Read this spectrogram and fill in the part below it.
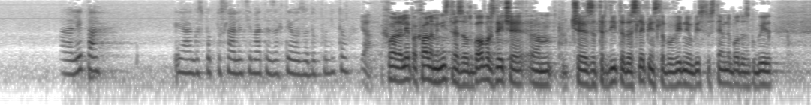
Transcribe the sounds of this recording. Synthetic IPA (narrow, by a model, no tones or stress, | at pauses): xʋaːlaleːpa | jaɡospoːt̪̚pɔslaːnɛt̪simaːt̪ɛzaxt̪eːʋɔzad̪ɔpowniːt̪əwja̰xʋaːlaleːpaxʋaːlaminist̪ɾazaɔd̪ɡɔːʋɔɾzd̪ɛjt͡ʃɛət͡ʃɛzat̪əɾd̪it̪ɛd̪asleːpinslabɔʋiːd̪niwbiːst̪ʋust̪eːmnɛboːd̪ɔzɡubil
